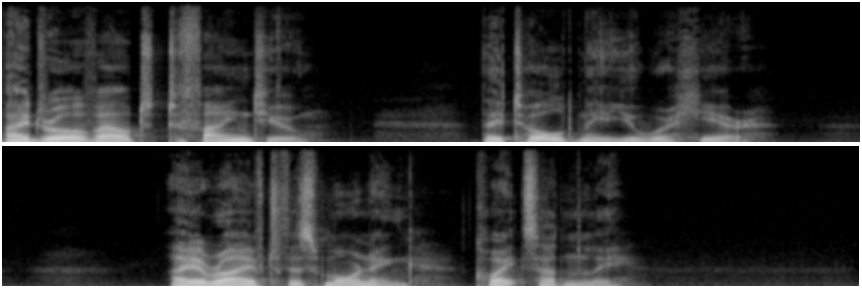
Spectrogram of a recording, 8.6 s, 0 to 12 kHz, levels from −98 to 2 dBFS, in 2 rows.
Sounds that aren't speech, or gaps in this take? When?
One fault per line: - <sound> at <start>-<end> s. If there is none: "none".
none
